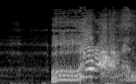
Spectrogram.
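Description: A German shepherd dog growls: after a short quiet lead-in, a sudden loud, rough snarl starts and holds for about a second, raspy and throaty.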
